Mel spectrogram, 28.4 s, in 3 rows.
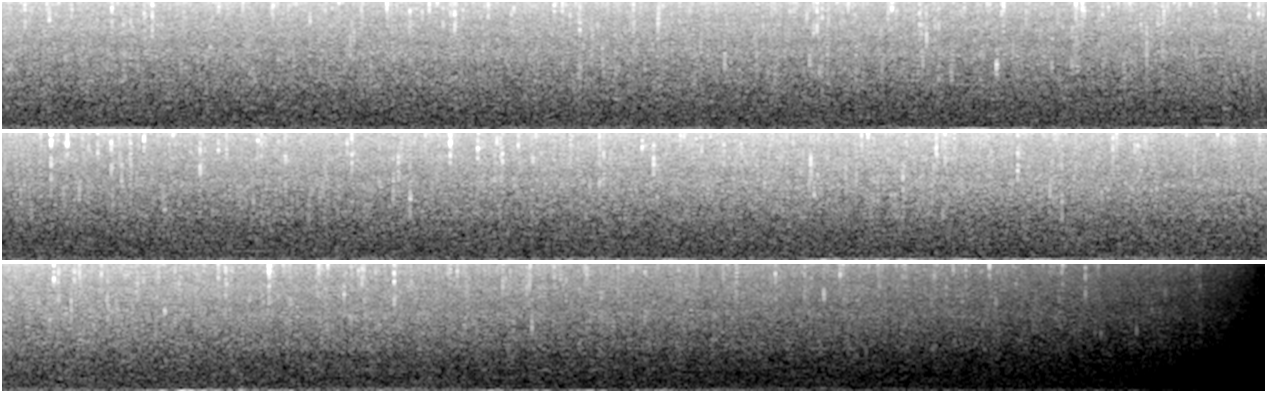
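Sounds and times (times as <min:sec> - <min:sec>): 
rain in Sergiyev Posad: 0:00.0 - 0:28.4.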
